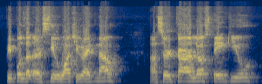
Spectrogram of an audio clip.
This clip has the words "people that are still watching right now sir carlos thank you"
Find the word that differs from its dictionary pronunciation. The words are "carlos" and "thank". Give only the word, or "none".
thank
